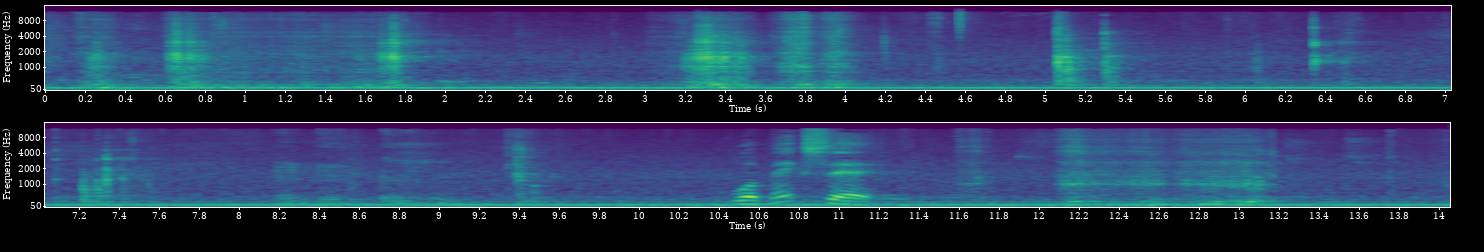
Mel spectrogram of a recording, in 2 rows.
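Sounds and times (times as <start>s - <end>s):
steady low hum: 0.0s - 14.0s
hand tool scraping wood: 3.1s - 4.1s, 12.1s - 13.2s.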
